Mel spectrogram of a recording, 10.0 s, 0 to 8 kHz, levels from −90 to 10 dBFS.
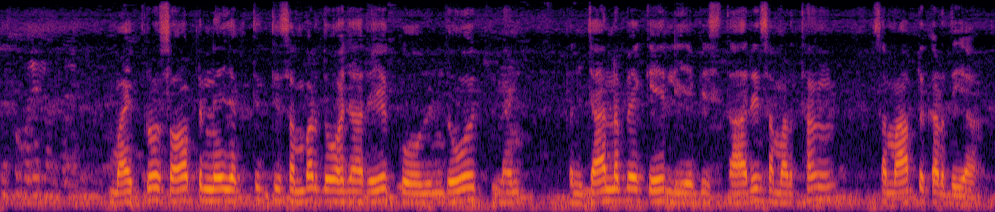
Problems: constant background noise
